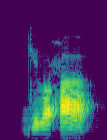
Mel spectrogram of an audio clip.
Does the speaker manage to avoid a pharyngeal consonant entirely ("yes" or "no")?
no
